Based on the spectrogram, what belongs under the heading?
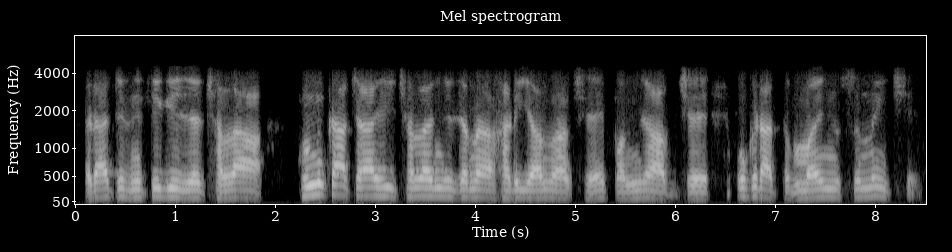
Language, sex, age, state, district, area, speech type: Maithili, male, 60+, Bihar, Purnia, urban, conversation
